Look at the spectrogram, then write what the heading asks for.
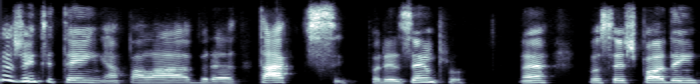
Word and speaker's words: táxi: a gente sabe que esse táxi a gente pode representar esse som do X né como k s então nós teríamos quatro letras mas teríamos cinco fonemas né então quatro letras e cinco fonemas a palavra Ora por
